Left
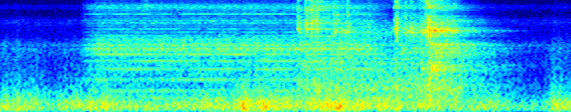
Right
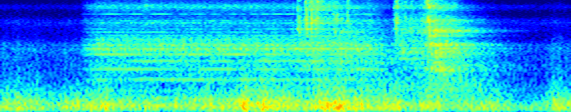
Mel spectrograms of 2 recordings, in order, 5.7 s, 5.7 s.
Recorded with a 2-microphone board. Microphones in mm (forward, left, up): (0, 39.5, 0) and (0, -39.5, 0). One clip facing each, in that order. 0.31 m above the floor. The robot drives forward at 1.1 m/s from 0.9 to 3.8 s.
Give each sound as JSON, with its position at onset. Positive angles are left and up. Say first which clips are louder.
{"t": 1.2, "sound": "a man speaking", "louder": "right 1 dB", "side_deg": 0, "distance_m": 1.8}
{"t": 3.0, "sound": "a dropped coin", "louder": "left 1 dB", "side_deg": 55, "distance_m": 2.5}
